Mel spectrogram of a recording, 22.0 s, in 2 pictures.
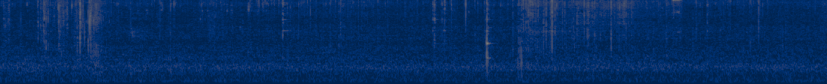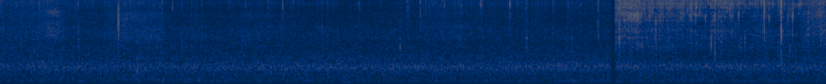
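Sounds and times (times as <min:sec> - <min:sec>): food sizzling in a skillet: 0:19.2 - 0:22.0.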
